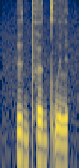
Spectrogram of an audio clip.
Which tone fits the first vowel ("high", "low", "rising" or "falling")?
falling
